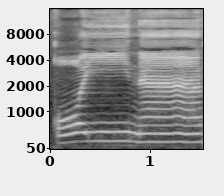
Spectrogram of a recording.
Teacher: sempurnakan dulu fathahnya qo lalu naikkan tengah lidah untuk ya sukun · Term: harfun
